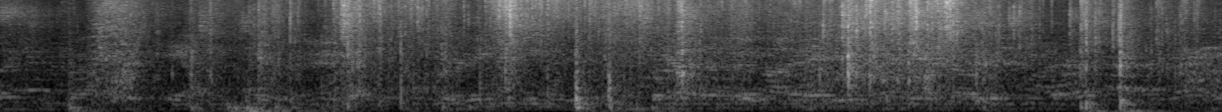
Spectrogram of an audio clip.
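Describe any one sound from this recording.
A cardboard box is torn open.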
